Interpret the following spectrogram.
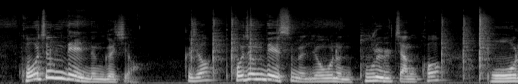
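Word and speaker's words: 父: 이 분 의 이름 은 'Fu' 라는 한자로 쓰지만 'Bo' 라고 읽습니다 . 'Fu' 로 읽으면 아버지 라는 뜻 이지만 , 명사로 쓸 때 는 보통 'Bo' 로 읽습니다 .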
